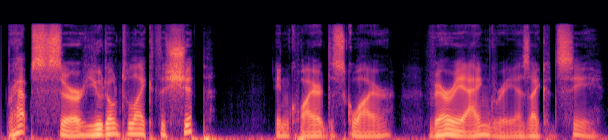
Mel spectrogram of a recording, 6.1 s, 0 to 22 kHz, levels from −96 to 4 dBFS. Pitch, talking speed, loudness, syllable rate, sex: 95 Hz, 160 wpm, -17 LUFS, 4.4 syllables/s, male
